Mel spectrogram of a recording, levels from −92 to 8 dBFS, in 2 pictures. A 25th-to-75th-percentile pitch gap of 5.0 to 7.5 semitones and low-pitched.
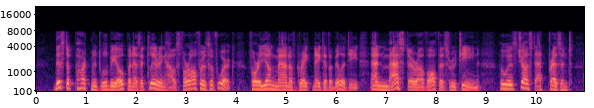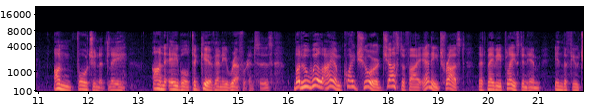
Yes: average, 5.3 semitones; low, 130 Hz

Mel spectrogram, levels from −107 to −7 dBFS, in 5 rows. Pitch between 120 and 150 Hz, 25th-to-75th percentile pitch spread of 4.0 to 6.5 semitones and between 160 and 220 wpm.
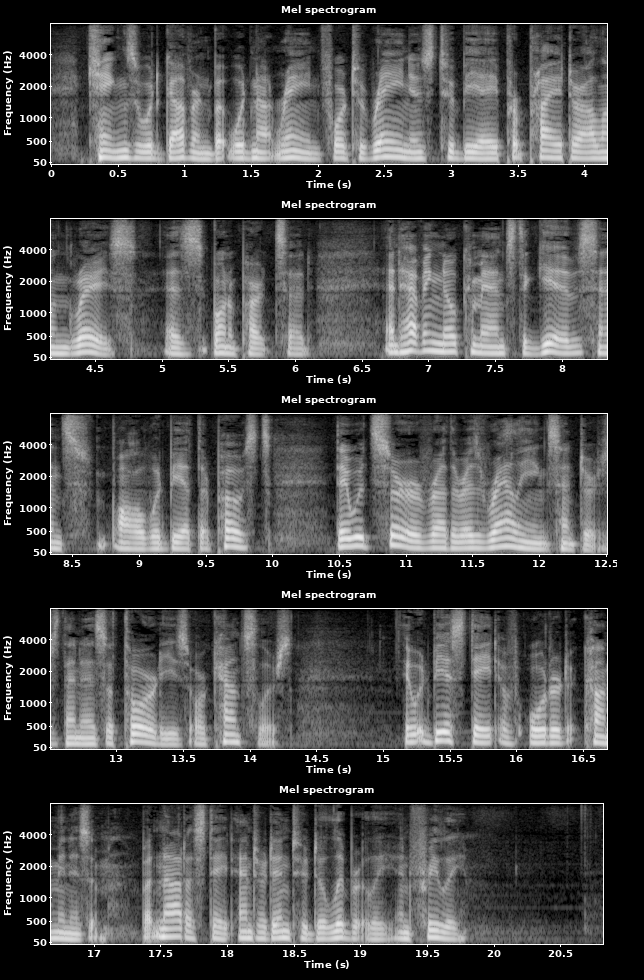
No: low, 135 Hz; average, 3.2 semitones; average, 180 wpm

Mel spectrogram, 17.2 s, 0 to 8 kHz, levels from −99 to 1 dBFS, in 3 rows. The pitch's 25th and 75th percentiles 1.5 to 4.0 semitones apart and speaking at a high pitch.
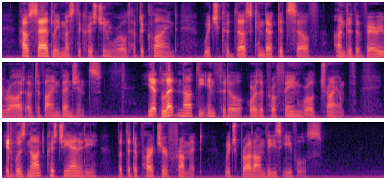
No: average, 3.4 semitones; low, 110 Hz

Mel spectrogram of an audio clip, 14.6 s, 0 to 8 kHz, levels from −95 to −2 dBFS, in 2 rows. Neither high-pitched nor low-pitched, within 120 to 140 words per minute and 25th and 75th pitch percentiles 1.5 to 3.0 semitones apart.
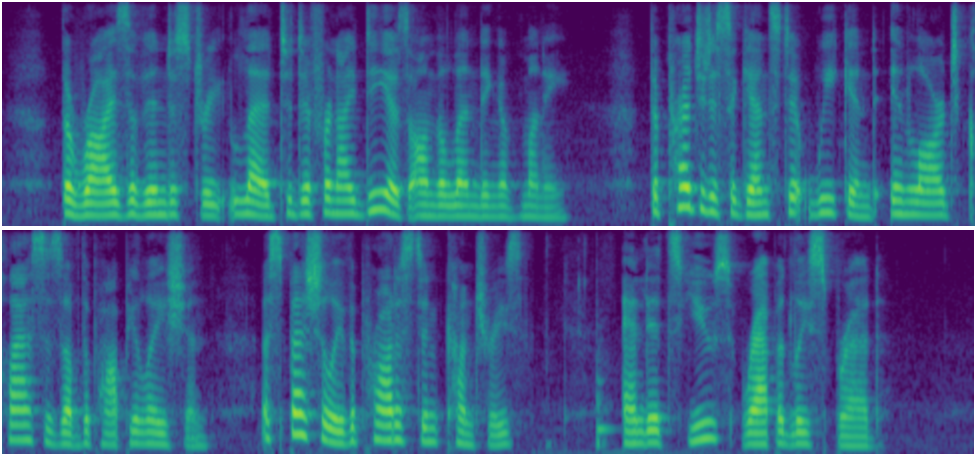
No: medium, 160 Hz; slow, 135 wpm; average, 3.8 semitones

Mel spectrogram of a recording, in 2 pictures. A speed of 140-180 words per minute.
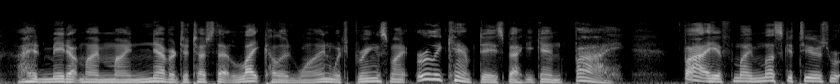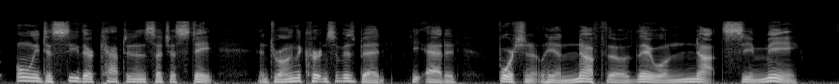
No: average, 195 wpm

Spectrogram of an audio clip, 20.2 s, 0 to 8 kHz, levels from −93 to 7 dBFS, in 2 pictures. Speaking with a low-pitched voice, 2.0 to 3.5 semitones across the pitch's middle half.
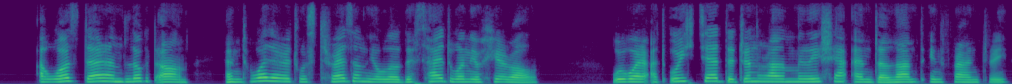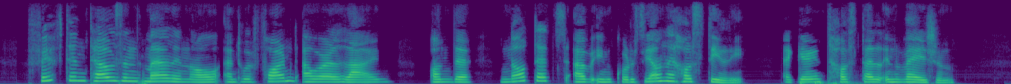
No: very high, 255 Hz; average, 3.2 semitones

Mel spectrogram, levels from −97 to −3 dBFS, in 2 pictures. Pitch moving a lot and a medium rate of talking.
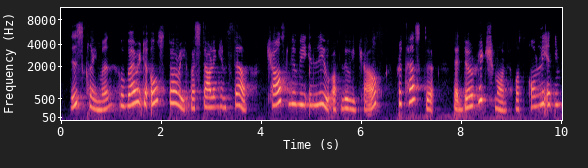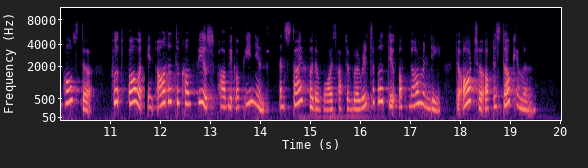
Yes: wide, 7.0 semitones; average, 145 wpm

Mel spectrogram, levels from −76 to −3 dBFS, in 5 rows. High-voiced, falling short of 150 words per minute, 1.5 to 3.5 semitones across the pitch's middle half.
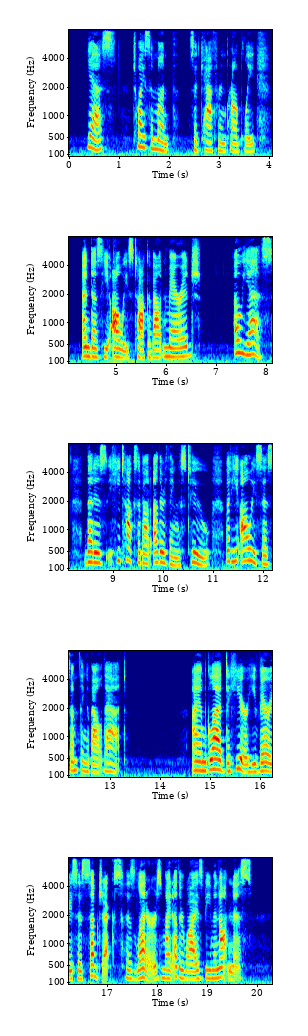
No: high, 205 Hz; slow, 135 wpm; average, 3.9 semitones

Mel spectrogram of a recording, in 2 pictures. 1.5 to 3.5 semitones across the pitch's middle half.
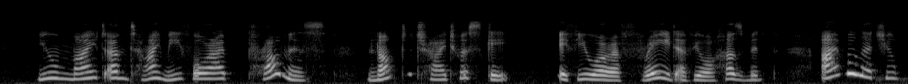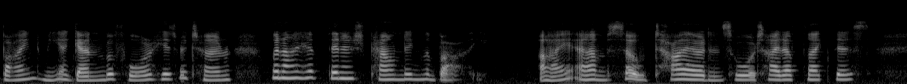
No: average, 4.5 semitones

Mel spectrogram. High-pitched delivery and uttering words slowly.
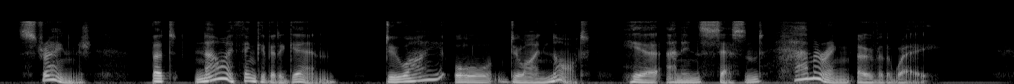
No: low, 105 Hz; slow, 125 wpm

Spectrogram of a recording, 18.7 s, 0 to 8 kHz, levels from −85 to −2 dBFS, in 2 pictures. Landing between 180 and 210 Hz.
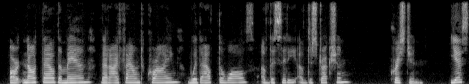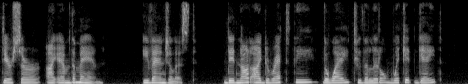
Yes: medium, 185 Hz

